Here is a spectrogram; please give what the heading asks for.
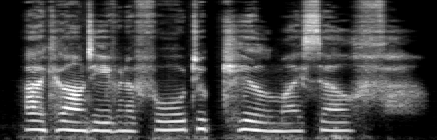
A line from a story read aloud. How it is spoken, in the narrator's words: sighed smirking wistfully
